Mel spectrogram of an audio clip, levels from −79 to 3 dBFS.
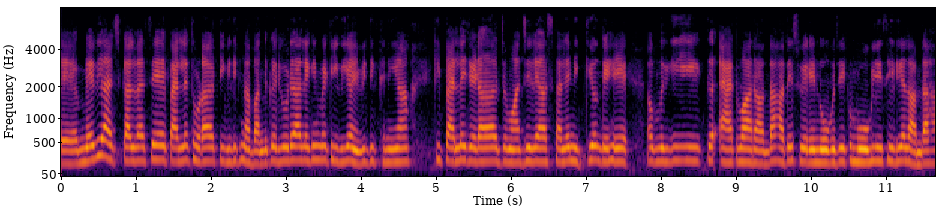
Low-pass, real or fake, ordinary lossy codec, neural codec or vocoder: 7.2 kHz; fake; none; codec, 16 kHz, 2 kbps, FreqCodec, larger model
